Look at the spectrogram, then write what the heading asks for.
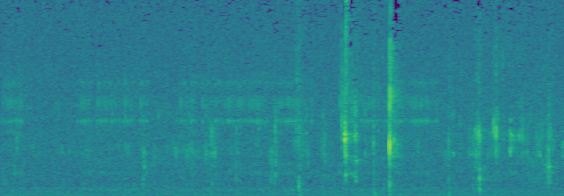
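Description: A person chewing a mouthful of cheesy beef bulgogi fries close to the microphone. The first half is faint; from about halfway there are short wet mouth smacks and clicks.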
